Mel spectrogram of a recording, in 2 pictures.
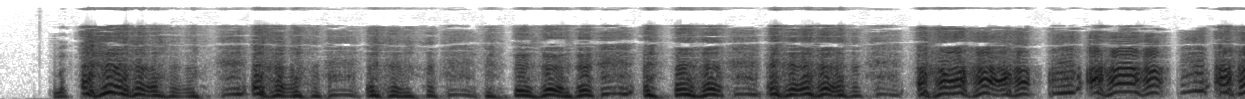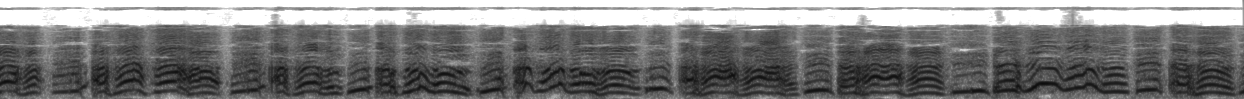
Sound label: Laughs; Stewie Griffin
